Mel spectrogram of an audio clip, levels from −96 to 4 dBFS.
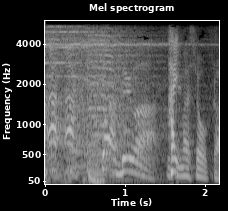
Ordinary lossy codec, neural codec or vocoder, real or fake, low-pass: none; none; real; 5.4 kHz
